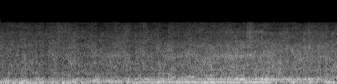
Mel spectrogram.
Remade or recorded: remade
